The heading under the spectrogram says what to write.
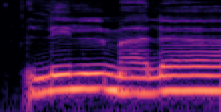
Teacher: دیکھیں پہلے لام پڑھیں گے پھر کڑی زبر پھر مد، لام کڑی مد زبر لا۔ دیکھیں مد ہے اور مد کو 5 الف کے مقدار کھینچنا ہوتا ہے، لمبا کرنا ہوتا ہے، اور اس کے اوپر کڑی زبر بھی ہے۔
